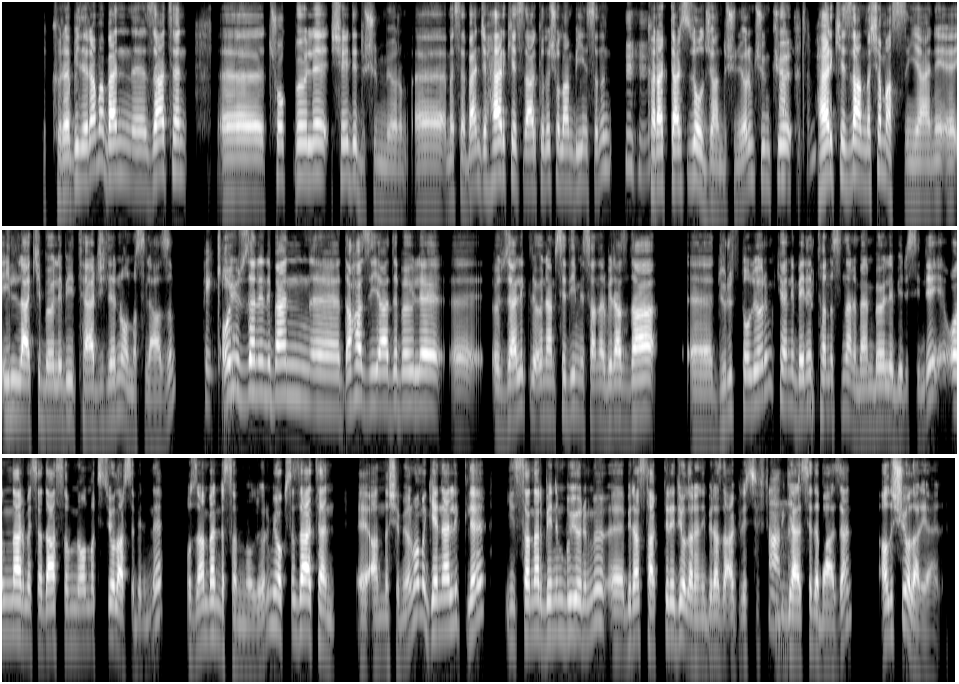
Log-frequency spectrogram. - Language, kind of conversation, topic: Turkish, podcast, Kibarlık ile dürüstlük arasında nasıl denge kurarsın?
- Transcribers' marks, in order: other background noise; tapping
